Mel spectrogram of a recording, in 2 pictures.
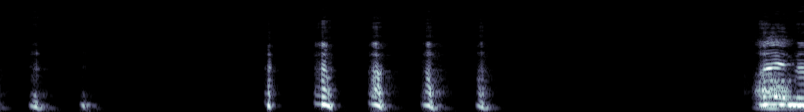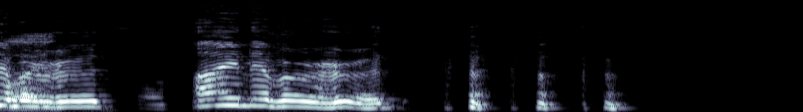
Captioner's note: Ketawa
